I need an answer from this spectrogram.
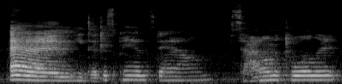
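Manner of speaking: ordinary delivery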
